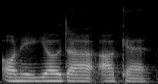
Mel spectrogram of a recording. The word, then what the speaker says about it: Onyota Aka: Oneida is the anglicised name of Onyota Aka, pronounced Oniyoda Ake, which translates into English as People of the Standing Stone.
